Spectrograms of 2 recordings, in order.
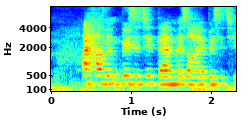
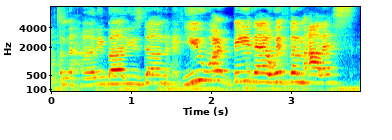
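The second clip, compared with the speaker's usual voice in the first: rising threat; 2 semitones higher, 7 dB louder than usual. Acted. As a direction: swell into a menacing threat.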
